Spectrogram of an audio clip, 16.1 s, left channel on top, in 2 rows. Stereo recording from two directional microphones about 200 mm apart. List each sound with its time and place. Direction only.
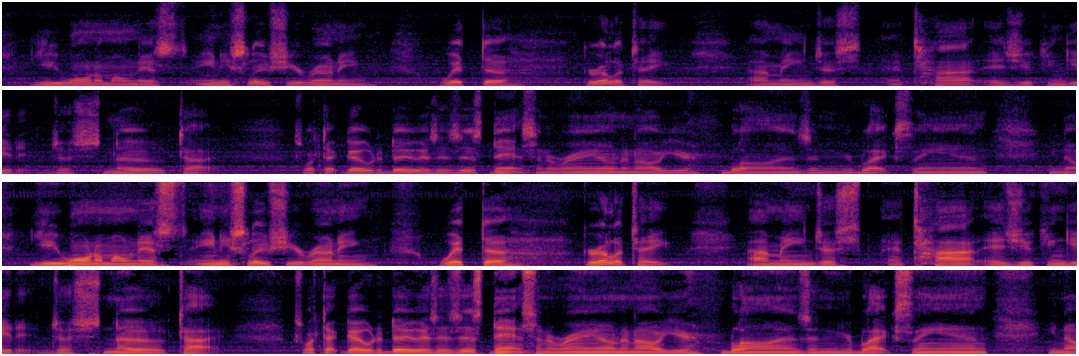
0.3 s speech: 40° right (ahead or behind)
